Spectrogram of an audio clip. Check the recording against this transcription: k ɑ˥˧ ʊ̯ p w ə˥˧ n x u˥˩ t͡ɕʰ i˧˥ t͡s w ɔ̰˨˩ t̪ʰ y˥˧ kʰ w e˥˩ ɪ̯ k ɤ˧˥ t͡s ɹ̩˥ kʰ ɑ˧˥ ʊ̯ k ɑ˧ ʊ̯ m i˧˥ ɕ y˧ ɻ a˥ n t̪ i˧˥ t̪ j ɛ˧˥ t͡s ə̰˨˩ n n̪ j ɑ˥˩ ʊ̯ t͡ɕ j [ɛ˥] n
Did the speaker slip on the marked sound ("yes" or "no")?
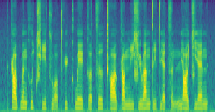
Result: no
